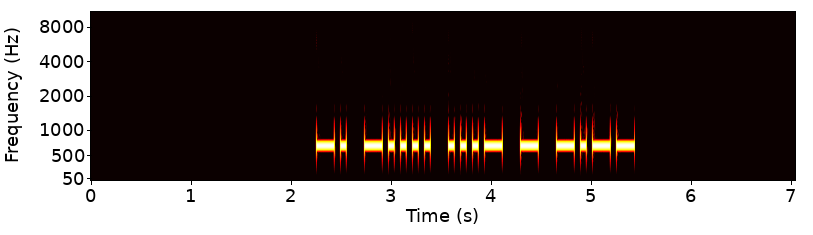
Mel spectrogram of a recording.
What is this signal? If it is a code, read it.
Morse code, heard as a keyed tone, about 21 wpm, 700 Hz. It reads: N6VTY
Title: USA Call Signs - 5 Characters - Repeated 3x - 20wpm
